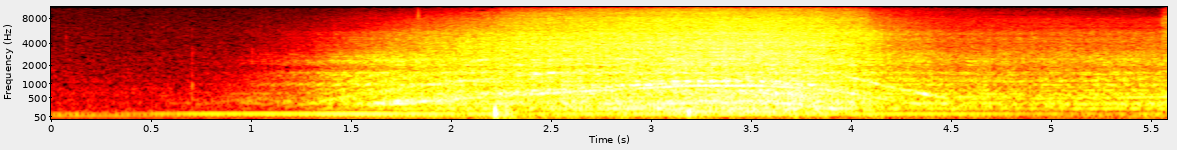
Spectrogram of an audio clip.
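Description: A small engine runs with a whirring hum, rising and then easing off.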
